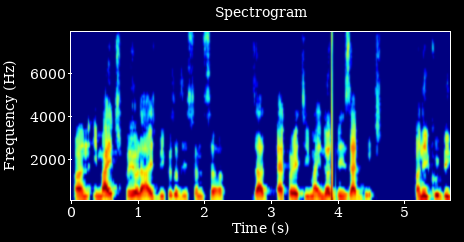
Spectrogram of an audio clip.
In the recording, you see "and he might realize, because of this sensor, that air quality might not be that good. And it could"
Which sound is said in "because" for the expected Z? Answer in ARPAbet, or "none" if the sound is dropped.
Z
